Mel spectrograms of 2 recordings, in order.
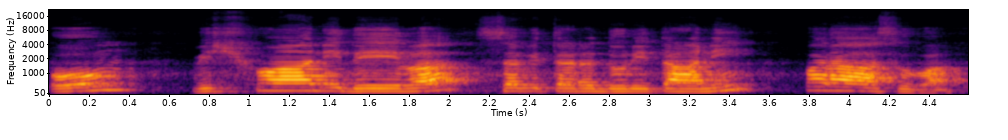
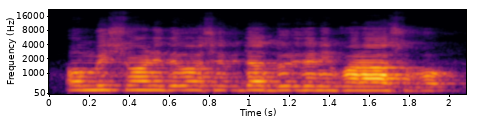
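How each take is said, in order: First: Each word is clearly separated from the next. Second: The words run together without breaks between them. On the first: The speaker calls it right. "এখানে আপনারা পরিষ্কার বুঝতে পারছেন যে এতগুলো শব্দ আলাদা আলাদা" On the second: The speaker calls it wrong. "এইভাবে যদি আমি বলে দিই, তো আপনারা কি করে বুঝবেন যে এর মাঝখানে শব্দগুলো ভাগ হয়েছে কোথায়?"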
